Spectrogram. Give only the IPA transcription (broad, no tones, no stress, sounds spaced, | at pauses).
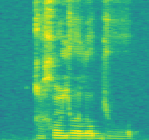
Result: q e̤ χ ũ j ɤ l o bʲ o̤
